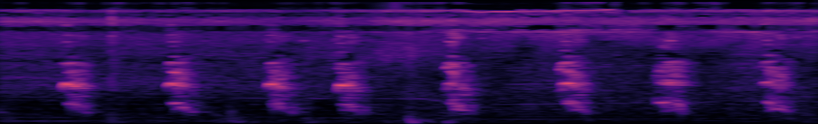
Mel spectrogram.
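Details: Dobermann, a large pet dog indoors, barking furiously at a running vacuum cleaner it hates: sharp barks repeated about twice a second, eight in four seconds, over a steady high mechanical hum.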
